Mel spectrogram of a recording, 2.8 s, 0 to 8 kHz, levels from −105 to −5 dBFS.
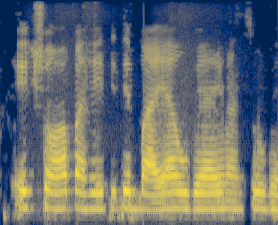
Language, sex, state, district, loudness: Marathi, female, Maharashtra, Nagpur, -14 LUFS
